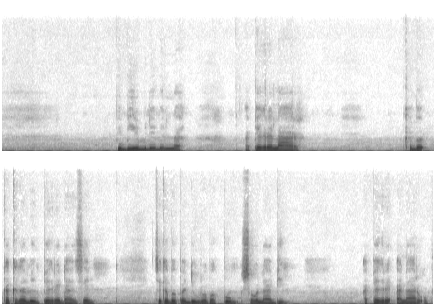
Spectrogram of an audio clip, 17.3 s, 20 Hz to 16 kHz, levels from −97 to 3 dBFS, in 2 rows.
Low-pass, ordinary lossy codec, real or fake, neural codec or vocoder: 14.4 kHz; MP3, 96 kbps; real; none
